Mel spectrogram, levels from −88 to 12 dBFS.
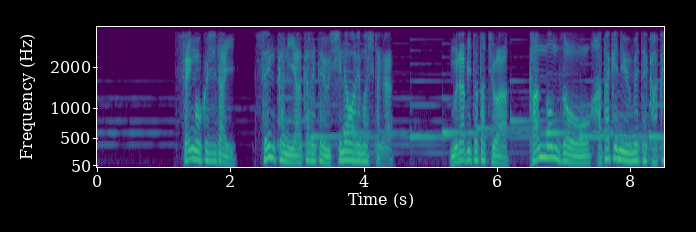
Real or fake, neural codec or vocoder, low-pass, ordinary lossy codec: real; none; 3.6 kHz; none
